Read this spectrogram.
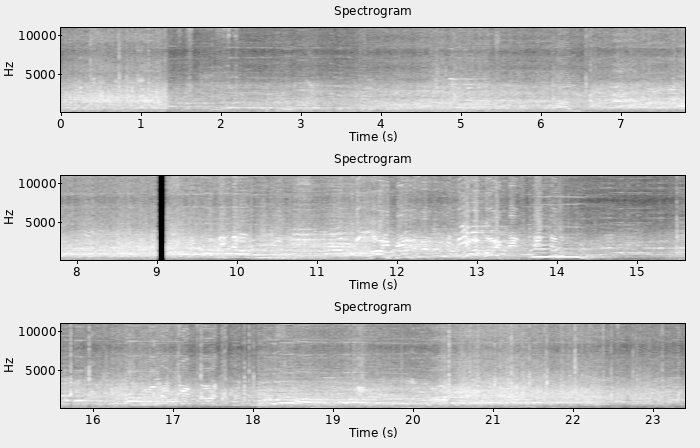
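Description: A large crowd of fans chants and sings loudly outdoors.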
